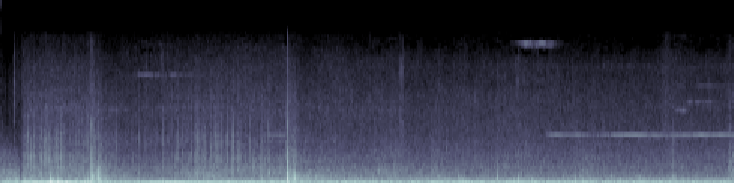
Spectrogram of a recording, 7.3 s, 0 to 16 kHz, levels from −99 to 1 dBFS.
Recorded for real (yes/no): yes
